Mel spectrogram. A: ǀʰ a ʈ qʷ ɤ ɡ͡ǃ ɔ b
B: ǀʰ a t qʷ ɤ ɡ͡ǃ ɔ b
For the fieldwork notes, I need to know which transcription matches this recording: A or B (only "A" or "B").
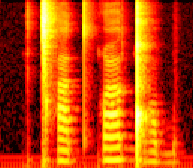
B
